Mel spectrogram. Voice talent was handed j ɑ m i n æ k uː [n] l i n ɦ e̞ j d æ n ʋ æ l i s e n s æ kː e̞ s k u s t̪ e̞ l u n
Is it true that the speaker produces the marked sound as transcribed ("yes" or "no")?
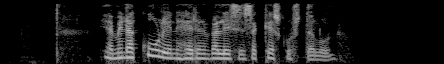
no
